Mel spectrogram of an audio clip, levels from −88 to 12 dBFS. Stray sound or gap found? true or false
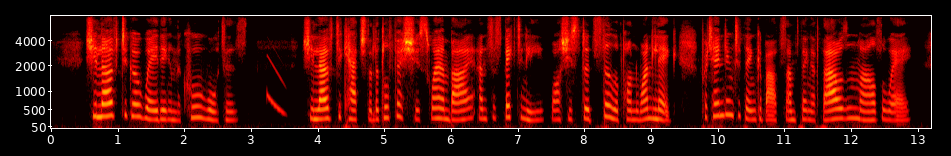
true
